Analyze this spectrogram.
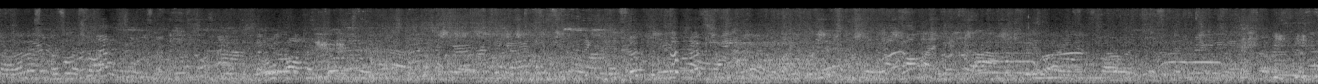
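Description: Several men and women chatter nearby on a busy street.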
